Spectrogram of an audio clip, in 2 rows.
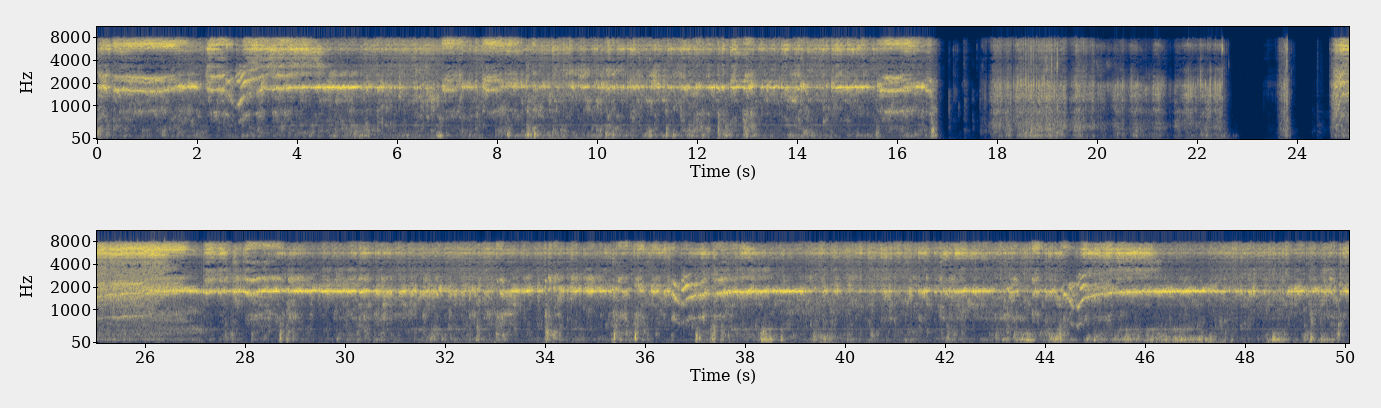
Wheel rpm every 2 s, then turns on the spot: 220, 190, 230, 230, 230, 230, 230, 230, 70, 20, 20, 10, 120, 230, 230, 230, 230, 230, 220, 230, 230, 230, 200, 230, 230.
16-22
